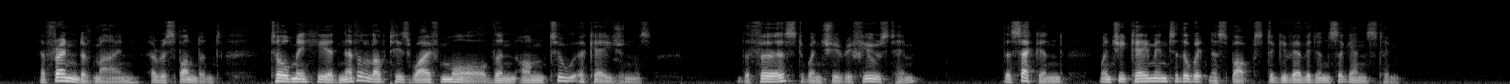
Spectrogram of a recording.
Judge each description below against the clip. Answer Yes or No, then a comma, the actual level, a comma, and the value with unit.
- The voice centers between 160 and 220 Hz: No, low, 105 Hz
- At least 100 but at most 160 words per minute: Yes, average, 150 wpm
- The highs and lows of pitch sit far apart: Yes, wide, 6.4 semitones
